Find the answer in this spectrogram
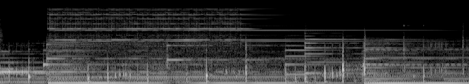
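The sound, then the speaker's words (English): An old-style telephone bell rings loudly, a sustained metallic jangle with sharp clicks scattered through it, and no voices. “The phone rang.”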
